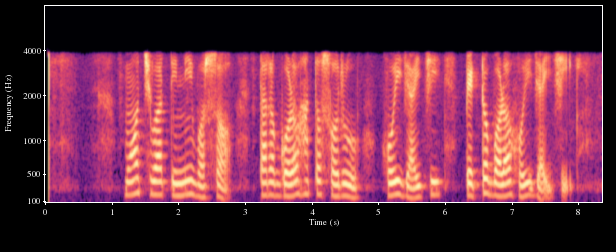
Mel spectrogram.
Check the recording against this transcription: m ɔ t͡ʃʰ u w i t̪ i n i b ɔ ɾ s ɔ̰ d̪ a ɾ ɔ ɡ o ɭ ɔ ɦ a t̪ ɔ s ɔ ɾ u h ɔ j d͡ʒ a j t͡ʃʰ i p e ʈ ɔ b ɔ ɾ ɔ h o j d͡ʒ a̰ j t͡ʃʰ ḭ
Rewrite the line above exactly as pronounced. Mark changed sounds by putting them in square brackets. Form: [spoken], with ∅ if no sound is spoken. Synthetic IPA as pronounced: m ɔ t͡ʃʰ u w [a] t̪ i n i b ɔ ɾ s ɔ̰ [t̪] a ɾ ɔ ɡ o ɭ ɔ ɦ a t̪ ɔ s ɔ ɾ u h [o] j d͡ʒ a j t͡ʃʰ i p e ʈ ɔ b ɔ [ɭ] ɔ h o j d͡ʒ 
